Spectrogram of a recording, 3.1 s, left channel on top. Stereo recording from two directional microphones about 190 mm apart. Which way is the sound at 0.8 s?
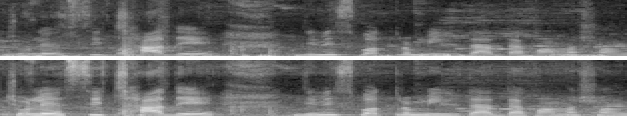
30° right (ahead or behind).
